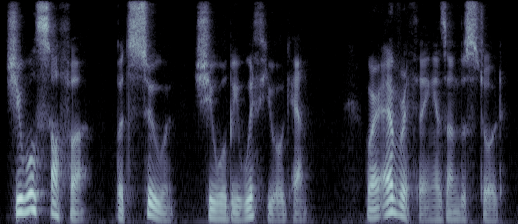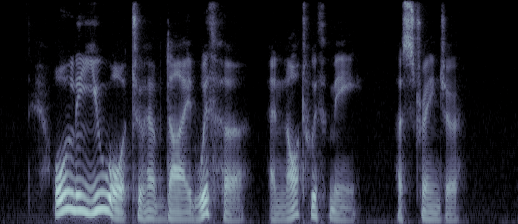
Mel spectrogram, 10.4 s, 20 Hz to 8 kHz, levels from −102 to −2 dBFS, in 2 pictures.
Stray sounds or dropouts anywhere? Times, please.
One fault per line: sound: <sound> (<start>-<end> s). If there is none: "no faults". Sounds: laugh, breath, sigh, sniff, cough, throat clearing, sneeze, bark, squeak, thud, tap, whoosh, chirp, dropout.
no faults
